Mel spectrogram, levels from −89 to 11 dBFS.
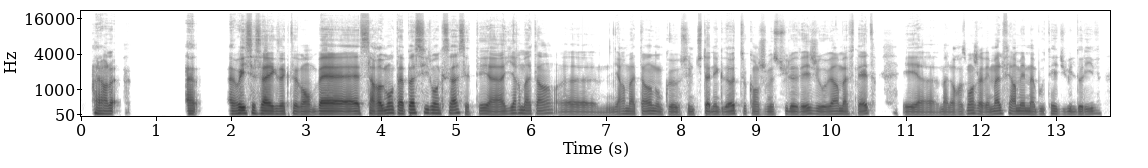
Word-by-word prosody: Alors 100 -3 +2
là, 100 - 0 1.0
heu - - +2 0.4
heu 100 - +3
heu, - - +3
oui 110 +1 +8
c'est 115 +1 0
ça 100 -1 +7
exactement. 95 -1 +1
Bah, 95 0 +6
ça 95 +2 -1
remonte 110 +5 +4
à 105 - +6
pas 125 +2 +6
si 125 +1 -3
loin 120 -2 +3
que 110 - -7
ça. 120 +1 +2
C'était, 105 -6 -4
heu, 90 0 +1
hier 115 +4 -2
matin, 105 +2 -2
heu, 85 -1 -6 0.2
hier 90 +3 -5
matin 95 +1 -2
donc, 90 -4 -5
heu, 85 -1 -2
c'est 90 - -8
une 85 - -7
petite - - -4
anecdote. 90 +3 -2
Quand 90 -1 -6
je 90 +1 -10
me 90 - -3
suis 95 - -10
levé 95 +2 -1
j'ai 100 -3 -5
ouvert 95 +2 -1
ma 95 -1 -1
fenêtre - - -4 0.4
et 85 0 -3
heu, 80 -2 -7
malheureusement 85 +5 -5
j'avais 85 -6 -3
mal 100 +4 -1
fermé 100 -1 -2
ma 90 -3 -2
bouteille 95 +1 -7
d'huile 90 +1 -8
d'olive. 90 +4 -6
95 Hz, 220 wpm, -22 LUFS, 90-105 Hz, 1.0 s, oui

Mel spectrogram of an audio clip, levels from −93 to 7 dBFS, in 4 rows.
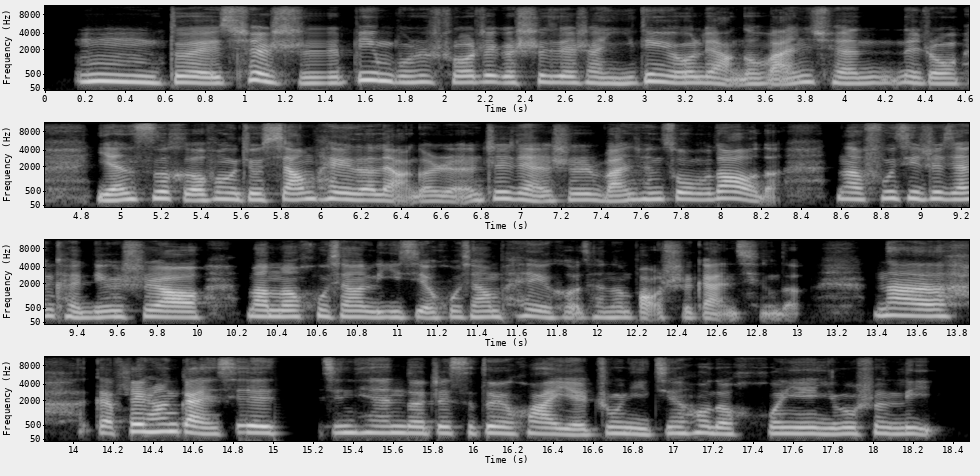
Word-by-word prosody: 嗯， 235 -4 +3
对， 200 -2 +2
确 265 +7 +2
实， 190 -1 -4
并 270 +4 +3
不 215 -1 -3
是 225 - -3
说 210 0 -2
这 225 +1 0
个 205 - 0
世 220 +3 -3
界 210 -1 +1
上 200 -1 -3
一 - - -4
定 245 +6 +1
有 200 -3 0
两 195 -6 -1
个 175 - -3
完 185 +4 0
全 195 -3 -4
那 205 -3 -3
种 180 -1 -2 0.3
严 190 +3 +3
丝 240 +2 +1
合 190 -4 +1
缝 220 +3 -1
就 205 -1 0
相 200 +2 +2
配 225 -2 +1
的 195 -1 +2
两 185 - 0
个 - - -4
人， 165 +3 -4
这 235 +4 0
点 185 -5 0
是 200 +3 -3
完 170 +2 +1
全 215 +1 -1
做 220 0 0
不 205 - -4
到 235 -5 +4
的， - - -7 0.3
那 225 -3 0
夫 245 +3 -4
妻 240 -1 0
之 230 +1 -1
间 215 0 +2
肯 200 -6 -3
定 195 +2 -2
是 200 +2 -5
要 190 -2 +6 0.2
慢 210 -1 +3
慢 205 0 +3
互 215 +1 -5
相 200 -2 0
理 185 +1 -3
解、 180 -1 -3
互 175 +3 -6
相 195 0 -2
配 200 -1 -4
合 180 0 -7
才 185 +2 -9
能 185 0 -5
保 180 - -2
持 - - -9
感 165 -3 -2
情 300 -1 -11
的， 300 - -13 0.3
那 235 -2 +4
还 220 +1 -4
非 270 +6 +5
常 265 +1 +5
感 225 -7 +5
谢 230 +2 +4 0.2
今 230 +1 -3
天 230 0 -1
的 220 -1 +1
这 220 +1 -1
次 215 0 -5
对 220 0 +1
话， 205 0 +1
也 175 -2 0
祝 215 +5 -3
你 190 -3 -1
今 215 +4 -4
后 230 +2 -2
的 200 -3 0
婚 210 +2 -4
姻 205 -1 +1
一 - - -1
路 200 - 0
顺 205 0 -3
利。 200 -2 -4
205 Hz, 300 characters per minute, -20 LUFS, 190-225 Hz, 0.3 s, 要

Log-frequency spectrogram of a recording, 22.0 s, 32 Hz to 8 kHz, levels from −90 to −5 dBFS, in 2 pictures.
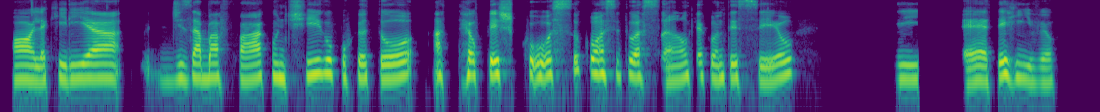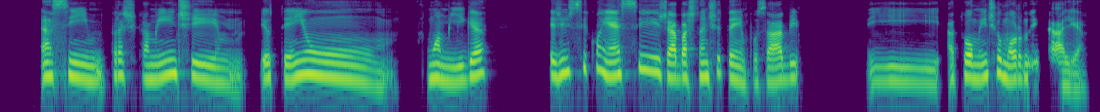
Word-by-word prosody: Olha, 160 -2 +4
queria 170 +1 +3 0.2
d - - -21 0.2
desabafar 170 +1 +1
contigo, 195 +4 +1
porque 175 -3 -5
eu - - +4
estou 170 +3 +2 0.2
até 185 +2 -1
o 195 - +2
pescoço 195 -6 +2
com 220 - +1
uma 210 0 +5
situação 180 -4 -2
que 180 - -4
aconteceu 170 +2 -1 1.0
e 165 0 -2 0.5
É 150 +3 +3
terrível. 155 -6 0 0.8
Assim, 185 -3 +1
praticamente, 195 +2 -2 0.7
eu 175 - 0
tenho 180 +6 +1 1.2
uma 175 +1 +2
amiga, 155 +7 +1 0.6
que - - +1
a - - +1
gente 220 +4 +1
se 235 +5 -1
conhece 225 +2 +1
já 180 -3 +5
há - - +4
bastante 180 +3 0
tempo, 155 -9 -2
sabe? 155 +5 0 0.7
E, 145 -2 -7
atualmente, 180 +1 +1
eu 220 - +4
moro 165 0 +2
na 175 - -4
Itália. 115 -3 -3
175 Hz, 110 wpm, -23 LUFS, 160-195 Hz, 1.2 s, uma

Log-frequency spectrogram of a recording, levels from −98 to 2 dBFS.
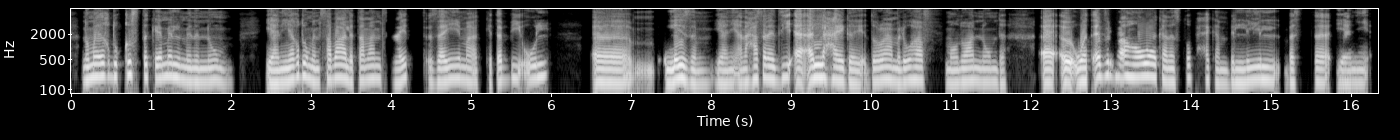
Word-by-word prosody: إن - - -1
هُم 185 +3 +3
ياخدوا 205 0 +2
قِسْط 225 -3 0
كامل 195 0 +1
من 160 -1 0
النوم، 155 -1 -3 0.4
يعني 150 +1 +2
ياخدوا 205 +4 +2
من 160 -4 0
7 185 +4 +1
ل8 175 +2 -2 0.2
ساعات 165 +6 -2 0.2
زي 160 +4 0
ما 165 -3 -2
الكتاب 155 +3 -5
بيقول، 190 +2 -2 0.6
آمم 155 - +1 0.3
لازم، 150 -5 +3
يعني 145 0 -3
أنا 155 - -1
حاسّة 175 +3 +1
إن 170 - 0
دي 190 +4 -2
أقل 170 +5 +5
حاجة 165 -4 +1
يقدروا 155 +3 -1
يعملوها 165 0 +1
في 160 - -13 0.2
موضوع 150 +2 -1
النوم 155 -1 -3
ده، 145 -1 -7 0.5
آآ 150 -1 +5
آآ 155 0 +7
whatever 190 +7 +3
بقى 195 - +3
هو 200 0 +5
كان 165 -4 -1
الصبح 170 +2 -7
كان 145 -3 -6
بالليل، 160 +3 0
بس 145 0 -5 0.4
يعني 145 0 -4
165 Hz, 160 wpm, -13 LUFS, 150-185 Hz, 0.6 s, آآ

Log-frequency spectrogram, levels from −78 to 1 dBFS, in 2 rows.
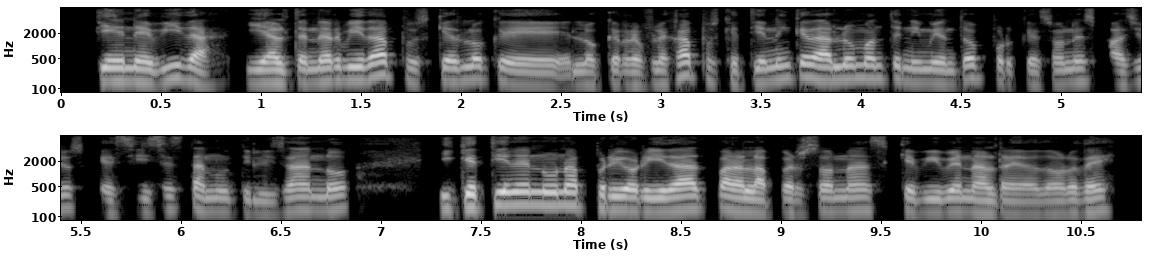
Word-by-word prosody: tiene 150 -2 +3
vida 165 +1 0
y 140 0 -1
al 135 -1 +4
tener 145 +4 +1
vida, 185 +6 +4
pues, 145 -9 -10
¿qué 155 - -5
es 145 - 0
lo 165 0 0
que 120 -2 -1
lo 120 -1 -4
que - - -4
refleja? 130 - -1
Pues, 150 - -12
que - - -8
tienen 155 +4 -3
que 190 - +1
darle 165 -1 +5
un 175 - -4
mantenimiento, 160 -2 -2
porque 125 -7 -8
son 135 +4 -6
espacios 145 +2 -6
que 125 - -7
sí 130 +3 -12
se 135 - -10
están 145 -1 -3
utilizando 140 +5 -3 0.4
y 155 - -6
que 165 - +6
tienen 190 0 +4
una 185 0 +4
prioridad 150 -2 +3
para 145 -3 +4
las 125 -2 +3
personas 140 +4 -3
que - - -3
viven 130 +1 -2
alrededor 115 0 -1
de. 130 +3 -1
145 Hz, 230 wpm, -25 LUFS, 130-160 Hz, 0.4 s, que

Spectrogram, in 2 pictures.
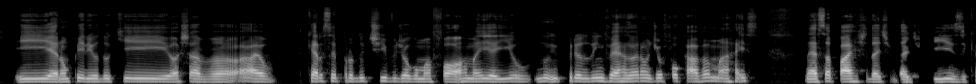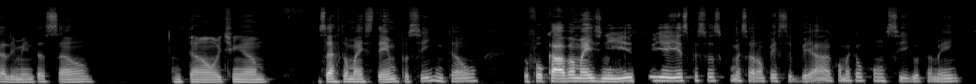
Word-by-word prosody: e 135 +1 +2
era 125 0 +4
um 130 - +1
período 135 -1 0
que 140 -1 +1
eu 130 - +2
achava: 125 -2 +1 0.2
"Ah, - - +5
eu 130 -2 0 0.3
quero 140 -1 +2
ser 150 +2 -3
produtivo 150 0 -4
de 140 - -2
alguma 135 -1 0
forma" 130 +1 +2
e 140 0 +1
aí 130 +1 +2
eu 135 -2 -3
no 140 +1 0
período 145 0 -1
do 145 - -1
inverno, 140 -2 +2
era 150 +1 +1
onde 145 0 -1
eu - - +1
focava 150 0 0
mais 150 0 -2 0.5
nessa 130 +3 +3
parte 130 -1 +4
da 125 - +2
atividade 120 -1 -4
física, 125 0 -2
alimentação, 120 +1 -4 0.8
então 115 -1 -2
eu 110 - -2
tinha 120 0 -1
um 115 +1 -4 0.5
certo 125 +1 +2
mais 125 0 -1
tempo, 120 +2 -2
assim, 125 +6 -4
então 80 - -4 0.4
eu - - -5
focava 145 -1 +6
mais 150 -1 +5
nisso 145 +4 +4
e 175 -1 +3
aí 160 -1 +6
as 165 0 -1
pessoas 170 -1 -6
começaram 170 -2 -4
a - - -7
perceber" 150 0 -6
Ah, - - -2
como 90 0 -5
é - - -5
que - - -10
eu 170 - -5
consigo 165 -4 -6
também?". 140 +1 -4
135 Hz, 185 wpm, -23 LUFS, 125-150 Hz, 0.8 s, focava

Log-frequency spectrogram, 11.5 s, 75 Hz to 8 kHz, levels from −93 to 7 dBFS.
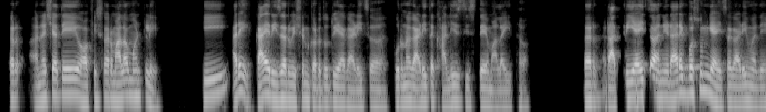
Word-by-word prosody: तर 135 - +1 0.3
अनायशा 130 +5 0
ते 150 0 +4
ऑफिसर 130 +1 -1
मला 130 +2 +3
म्हटले, 140 - -4
की 145 - -7
"अरे 180 -1 +2
काय 150 +1 +7
रिझर्वेशन 125 -2 0
करतो 115 0 -2
तू 120 - -2
या 110 -1 +1
गाडीचं, 95 0 -5
पूर्ण 115 +2 -2
गाडी 115 +1 +2
तर - - +2
खालीच 115 +5 -5
दिसते 105 -1 -3
मला 90 -1 -6
इथं. 90 0 -12 0.9
तर 125 0 +4 0.2
रात्री 130 - +1
यायचं 140 +1 +4
आणि 135 0 0
डायरेक्ट 155 +5 +4
बसून 175 +3 +1
घ्यायचं 115 -4 +1
गाडीमध्ये, 110 -1 -2
120 Hz, 150 wpm, -23 LUFS, 110-140 Hz, 0.9 s, काय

